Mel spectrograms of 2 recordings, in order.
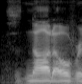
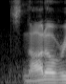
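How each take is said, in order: First: Said in the usual way. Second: Questioning echo. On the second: Acted. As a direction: echo "not over" with a lifted, doubtful "over". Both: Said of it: "it's not over, you say?".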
